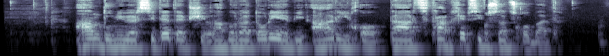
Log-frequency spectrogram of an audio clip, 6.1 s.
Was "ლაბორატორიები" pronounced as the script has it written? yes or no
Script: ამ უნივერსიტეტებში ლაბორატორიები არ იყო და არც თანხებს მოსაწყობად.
yes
